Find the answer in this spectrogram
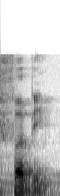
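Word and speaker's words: phubbing: Um fenômeno chamado de fubing, que se escreve phu bb i n g. Mas eu eu procurei aqui no Google como é que pronuncia esse troço e a resposta foi aproximadamente fubing por aí, que significa ignorar alguém em prol do smartphone.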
